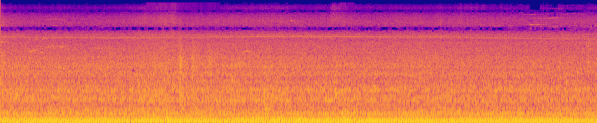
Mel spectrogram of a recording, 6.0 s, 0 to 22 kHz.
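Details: Ex-Canberra vehicle 728 at a loud, steady diesel idle with a rapid, ragged puffing chuff over the low rumble, about four a second: a loud exhaust leak.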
